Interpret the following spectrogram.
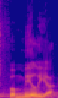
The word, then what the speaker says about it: Familia: New York Mets and this is not uh a typo and it's not a mispronunciation jory's Familia that's right that is his name and I'm in Costa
